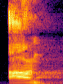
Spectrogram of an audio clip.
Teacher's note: کھڑا زبر قائم مقام الف مدہ کی، اس کو ایک الف کے برابر کھینچ کے پڑھیں گے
